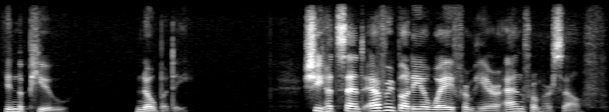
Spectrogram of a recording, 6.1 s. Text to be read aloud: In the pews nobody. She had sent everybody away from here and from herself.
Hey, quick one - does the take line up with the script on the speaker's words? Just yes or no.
no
